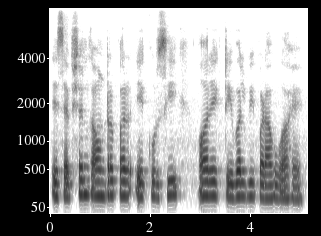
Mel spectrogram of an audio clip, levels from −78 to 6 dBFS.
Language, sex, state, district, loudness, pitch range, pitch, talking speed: Hindi, female, Gujarat, Valsad, -17 LUFS, 150-175 Hz, 165 Hz, 140 wpm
